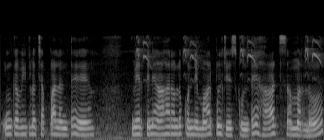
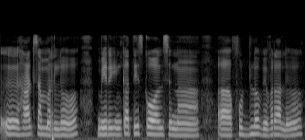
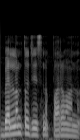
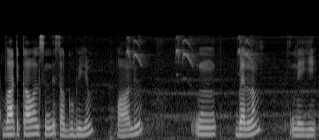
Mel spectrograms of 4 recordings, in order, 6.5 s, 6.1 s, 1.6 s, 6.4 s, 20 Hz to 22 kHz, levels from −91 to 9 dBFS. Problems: background sounds at intervals, low volume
